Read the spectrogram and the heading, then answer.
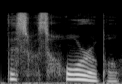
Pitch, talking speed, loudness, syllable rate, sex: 195 Hz, 145 wpm, -16 LUFS, 4.8 syllables/s, female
